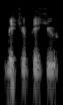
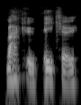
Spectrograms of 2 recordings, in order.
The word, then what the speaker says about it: Machu Picchu: In fact, the name Miku Picchu means old mountain. Machu Picchu said it wrong.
